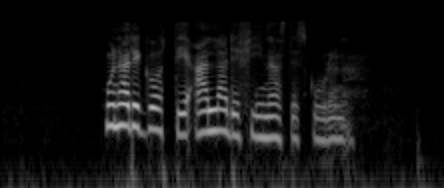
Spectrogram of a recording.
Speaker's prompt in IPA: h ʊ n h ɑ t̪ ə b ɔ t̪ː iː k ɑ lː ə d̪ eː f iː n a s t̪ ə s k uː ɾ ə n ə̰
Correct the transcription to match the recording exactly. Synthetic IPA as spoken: h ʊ n h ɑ d̪ ə ɡ ɔ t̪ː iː ʔ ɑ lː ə d̪ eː f iː n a s t̪ ə s k uː l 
